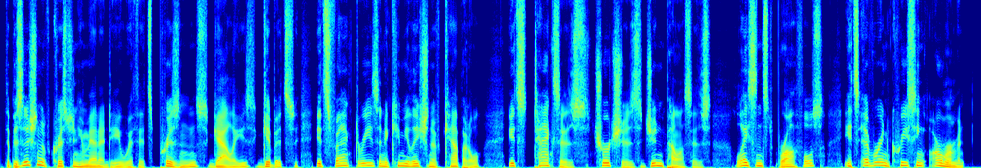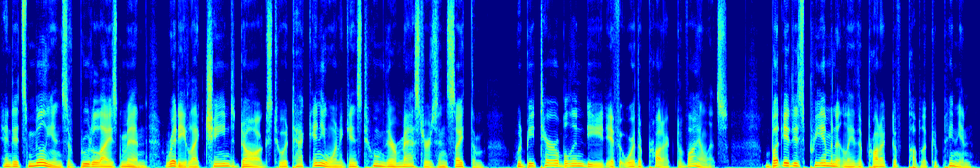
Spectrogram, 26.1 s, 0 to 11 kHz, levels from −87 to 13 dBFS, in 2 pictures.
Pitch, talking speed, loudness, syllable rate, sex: 125 Hz, 155 wpm, -20 LUFS, 5.4 syllables/s, male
